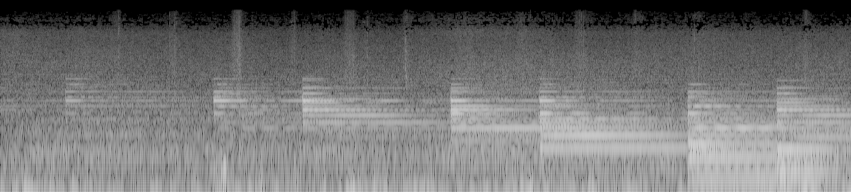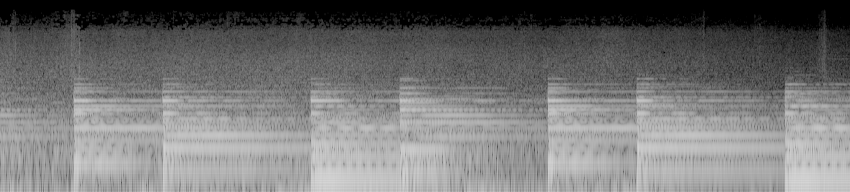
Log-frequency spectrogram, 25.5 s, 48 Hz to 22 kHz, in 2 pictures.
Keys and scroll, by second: 19.7 shift+F2.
